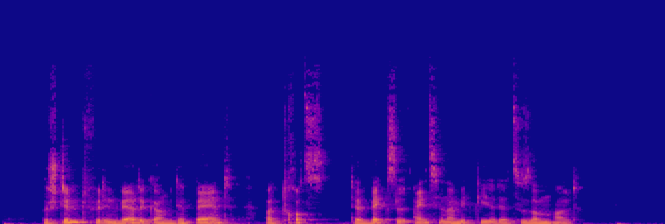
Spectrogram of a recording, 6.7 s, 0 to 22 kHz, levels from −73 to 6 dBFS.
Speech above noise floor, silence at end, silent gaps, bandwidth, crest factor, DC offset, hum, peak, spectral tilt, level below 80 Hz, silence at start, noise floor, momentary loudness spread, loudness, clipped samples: 23 dB; 0.45 s; none; 15.5 kHz; 18 dB; under 0.1%; none; -6 dBFS; -6 dB/octave; -50 dBFS; 0 s; -46 dBFS; 12 LU; -24 LUFS; under 0.1%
